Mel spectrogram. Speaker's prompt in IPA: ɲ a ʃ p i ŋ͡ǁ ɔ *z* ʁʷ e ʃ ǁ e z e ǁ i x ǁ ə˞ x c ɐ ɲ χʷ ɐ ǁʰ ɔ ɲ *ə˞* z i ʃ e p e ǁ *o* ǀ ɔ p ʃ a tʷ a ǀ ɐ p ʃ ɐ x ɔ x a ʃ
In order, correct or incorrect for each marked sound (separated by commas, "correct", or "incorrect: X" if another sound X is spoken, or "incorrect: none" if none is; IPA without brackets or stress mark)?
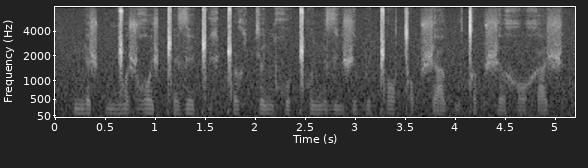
incorrect: ʃ, incorrect: ɐ, incorrect: ɔ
